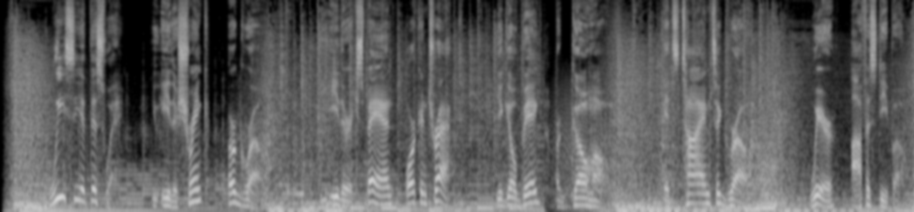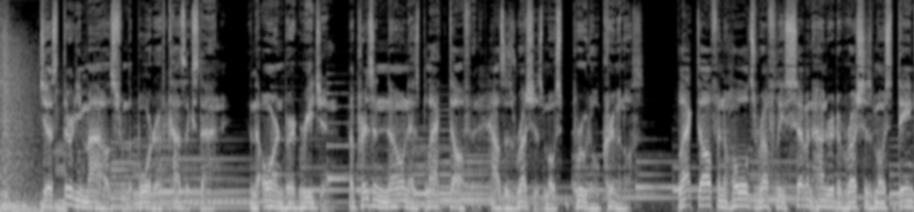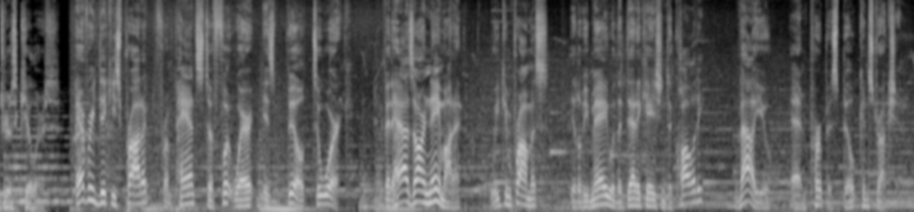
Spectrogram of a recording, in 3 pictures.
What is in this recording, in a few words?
Narrations VO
